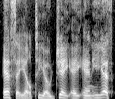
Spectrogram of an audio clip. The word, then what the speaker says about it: Saltojanes: So Keith Saltojanes, Saltojanes. I said it right.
